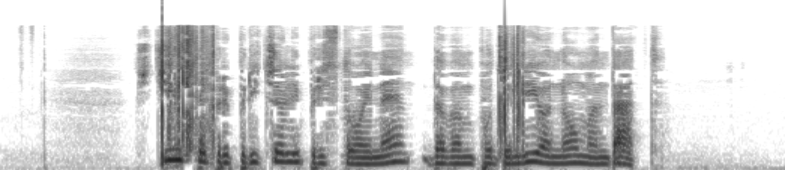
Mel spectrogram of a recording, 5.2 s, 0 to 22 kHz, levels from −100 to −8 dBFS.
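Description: Throughout the speech, the treble sounds synthetic rather than merely dull, with heavy codec damage: s sounds come out gritty, metallic or lispy. This is likely HE-AAC compression at a very low bitrate, around 16 kbps. Only the lower spectrum is coded, and the top is rebuilt by copying lower bands upward under a coarse envelope, so harmonics fail to line up across the crossover. Plain low-bitrate AAC would instead sound muffled, with the treble missing rather than fabricated.

From 1.06 to 1.43 s, dense, uneven bursts of scratching and rustling sit over the speech, about 5 dB above it. This is cable scratch noise, likely from a worn cable, connector or control carrying a DC voltage being moved, so its contact resistance jumps about rapidly. Unlike steady hiss or a single click, it is irregular, lasts for a moment, then stops.

At 3.19 s, just after "da vam", a short hiss spreads about 16 ms ahead of an attack, which sounds soft and smeared. 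This is pre-echo. The transform block spreads quantisation noise evenly, so noise sized for the loud onset also fills the quiet moment before it. It differs from the scratch noise because it is tied to the attack and is codec-shaped hiss, not rough crackle.

From 3.31 to 3.50 s, still just after "da vam", the same scratching returns at about 5 dB above the speech. This is cable scratch noise again, likely the same worn contact being disturbed.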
